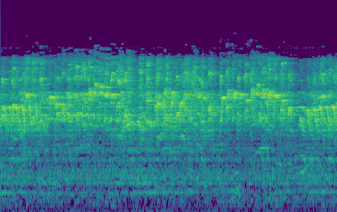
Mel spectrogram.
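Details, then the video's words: Short burst of a lesser whistling duck lure: a flock's piercing whistles overlap into one dense, steady chorus. "SUARA PIKAT BURUNG BLIBIS. jamin turun"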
